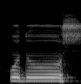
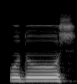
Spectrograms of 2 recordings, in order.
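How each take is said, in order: Both takes have the same delivery.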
